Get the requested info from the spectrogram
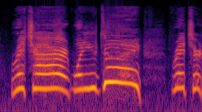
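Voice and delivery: high-pitched screaming. Speaker retells screaming at the driver as they headed into a fire: retelling a scream. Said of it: "I'm screaming at him".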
